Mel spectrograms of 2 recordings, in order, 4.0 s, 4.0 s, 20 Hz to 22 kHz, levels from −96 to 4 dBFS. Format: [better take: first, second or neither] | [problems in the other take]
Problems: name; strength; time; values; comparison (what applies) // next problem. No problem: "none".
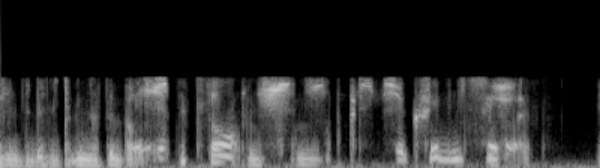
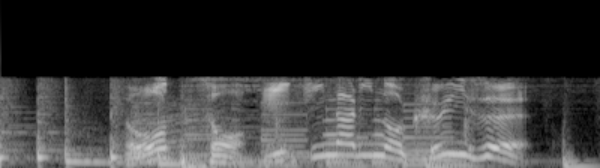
second | noise reduction (neural diffusion model UNIVERSE++)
